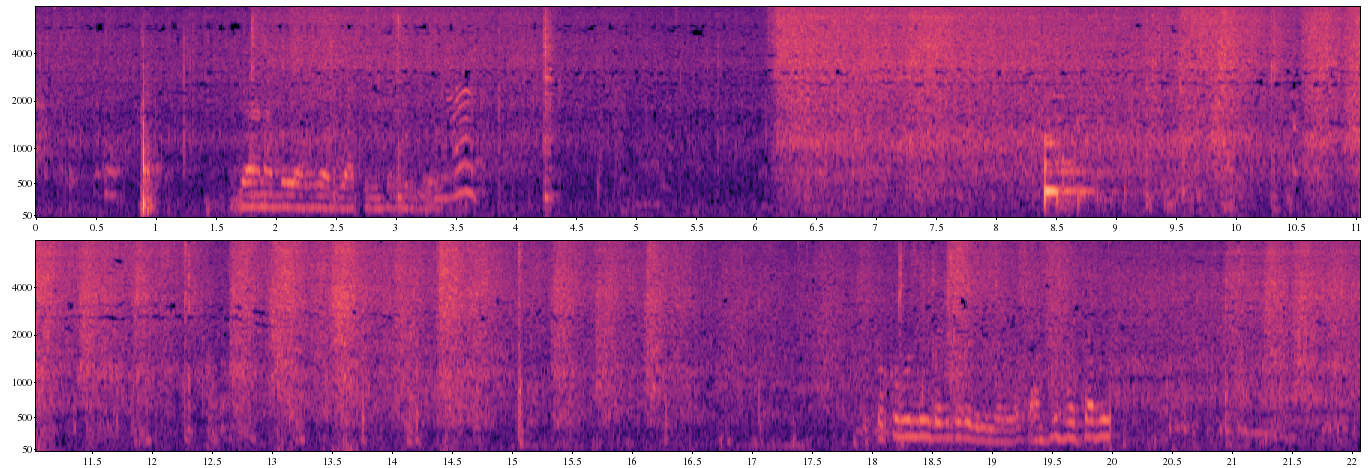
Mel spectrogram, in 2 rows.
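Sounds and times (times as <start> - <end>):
hot oil sizzling: 0.0 - 22.0
ladle stirring in pan: 6.1 - 22.0.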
